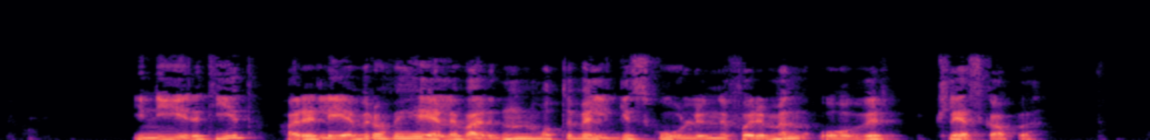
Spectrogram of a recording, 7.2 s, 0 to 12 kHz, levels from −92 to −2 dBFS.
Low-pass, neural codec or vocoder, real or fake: 7.2 kHz; none; real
